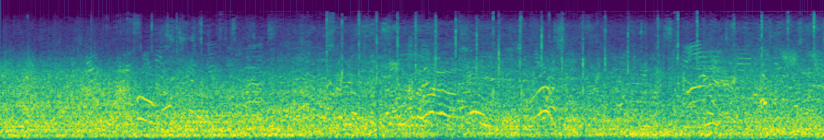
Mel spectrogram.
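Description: A crowd cheers and talks nearby.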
